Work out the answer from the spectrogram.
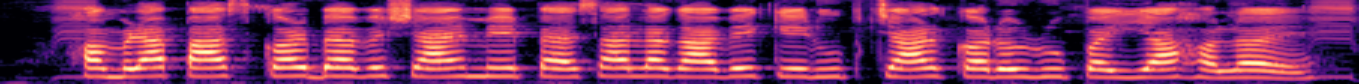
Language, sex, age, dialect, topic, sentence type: Magahi, female, 31-35, Western, banking, statement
